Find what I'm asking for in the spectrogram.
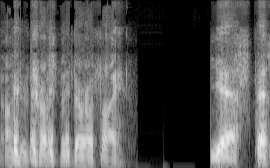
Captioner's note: laughs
